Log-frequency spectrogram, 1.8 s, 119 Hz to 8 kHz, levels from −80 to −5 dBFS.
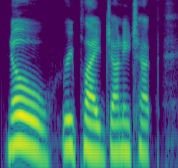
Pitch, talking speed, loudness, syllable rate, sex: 185 Hz, 135 wpm, -17 LUFS, 4.4 syllables/s, female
